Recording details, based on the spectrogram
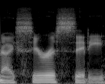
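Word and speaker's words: Icirrus City: pick this up in isera city which I looked up the pronunciation straight from the anime straight from the episode caution icy battle conditions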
